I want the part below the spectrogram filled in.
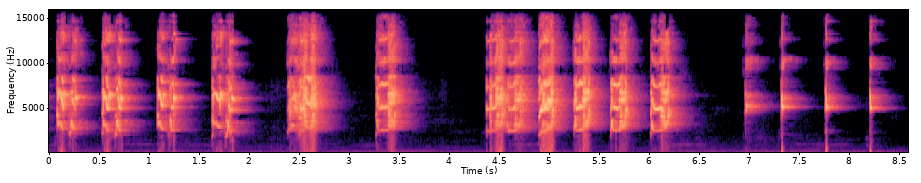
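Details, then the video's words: Lovebird chattering used to provoke other lovebirds into calling; a steady series of harsh, raspy high chirps about every half second, a pause midway, then thinner, shorter clipped notes at the end. "LoveBird Jenis Apapun Ikut Bunyi,LoveBird Emosi Tinggi,LoveBird Ikut Ngekek"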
